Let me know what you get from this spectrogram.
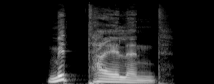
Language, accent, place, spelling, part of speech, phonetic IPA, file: German, Germany, Berlin, mitteilend, verb, [ˈmɪtˌtaɪ̯lənt], De-mitteilend.ogg
- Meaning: present participle of mitteilen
